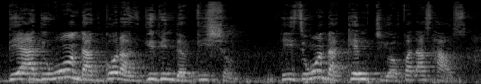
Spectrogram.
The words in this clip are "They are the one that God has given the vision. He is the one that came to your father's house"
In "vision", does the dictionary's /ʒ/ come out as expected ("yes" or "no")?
no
